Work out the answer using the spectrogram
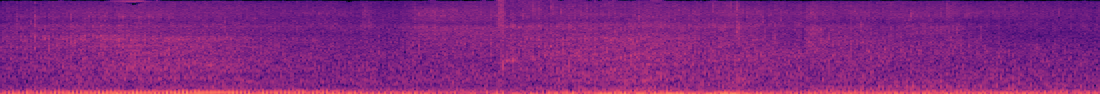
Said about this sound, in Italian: A Livigno auto e torpedoni procedono a passo d'uomo. La strada che conduce all'area delle gare olimpiche è intasata.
